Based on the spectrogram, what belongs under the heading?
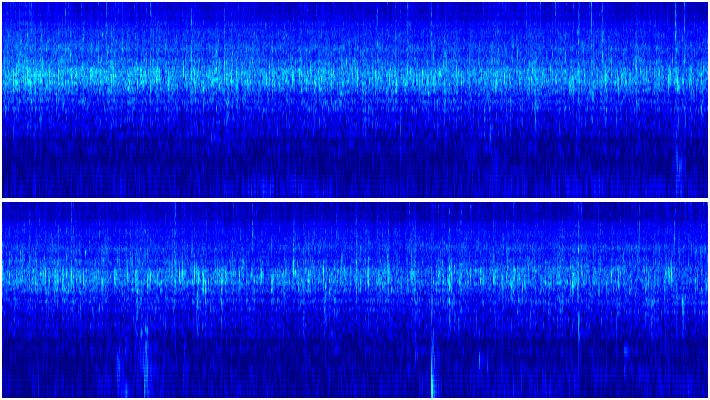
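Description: Chicken wings pan-frying in oil in a wok, a steady sizzle with occasional small pops as the wings are pre-cooked.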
